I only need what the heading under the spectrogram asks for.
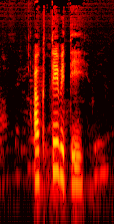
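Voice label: "activity", Japanese, female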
